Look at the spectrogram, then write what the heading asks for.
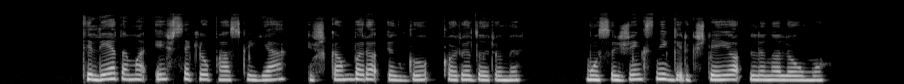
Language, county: Lithuanian, Klaipėda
